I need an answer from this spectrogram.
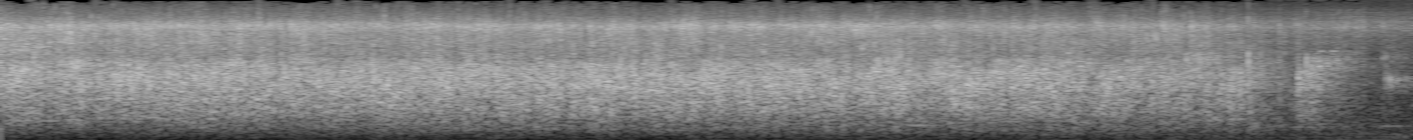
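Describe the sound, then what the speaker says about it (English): A high school student awards ceremony audience breaks into sustained, loud applause from a large crowd. It holds steady throughout and thins only slightly near the end. "give our student body and our community a round of applause"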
